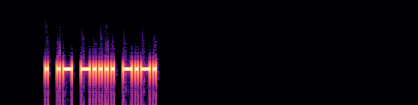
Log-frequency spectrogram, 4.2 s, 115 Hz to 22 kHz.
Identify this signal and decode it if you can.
Morse code, heard as a keyed tone, about 40 wpm, 700 Hz. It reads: EA6C
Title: DXCC-100 Call Signs - 4 Characters - Repeated 2x - 40wpm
